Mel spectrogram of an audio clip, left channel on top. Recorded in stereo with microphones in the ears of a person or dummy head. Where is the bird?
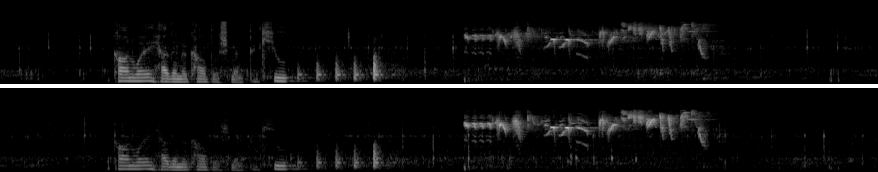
25° right (ahead or behind), 1.5 m.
